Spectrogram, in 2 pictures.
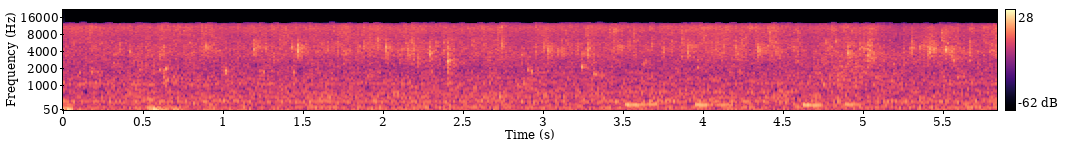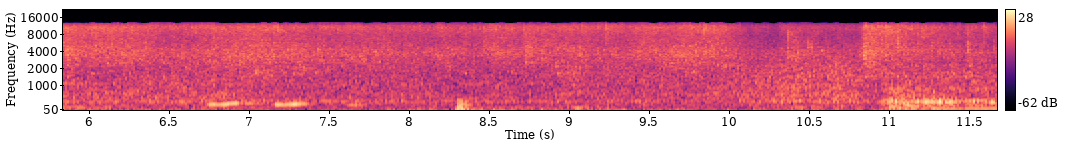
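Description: Handheld shower sprayer running steadily, rinsing a wet pug in a bathtub, with water spraying onto its coat and the tub. The water gets louder and fuller near the end.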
